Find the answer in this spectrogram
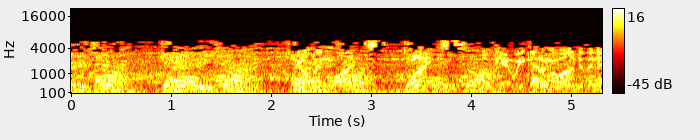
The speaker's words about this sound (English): Cheering crowds surround you, calling out your name.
